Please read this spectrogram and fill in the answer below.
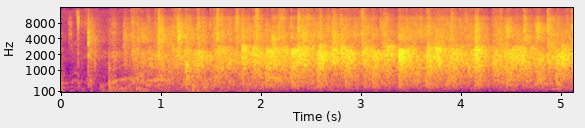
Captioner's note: audience applauding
